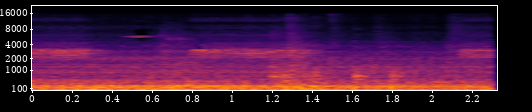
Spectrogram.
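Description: Enviro 400 double-decker bus running with a low rumble, while a high electronic beep in the cab sounds about once a second, each beep about half a second long.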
